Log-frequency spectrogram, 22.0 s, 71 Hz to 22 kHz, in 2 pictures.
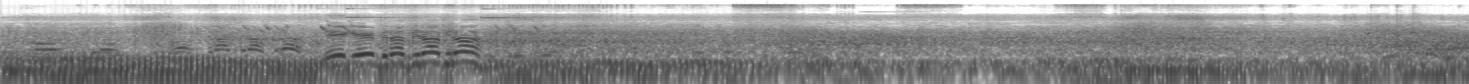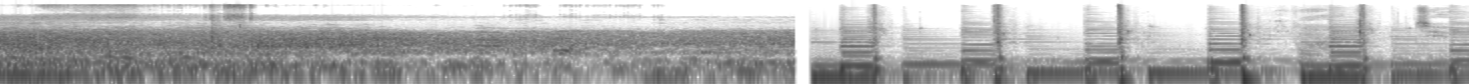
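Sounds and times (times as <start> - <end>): indistinct voices: 0.0 - 6.6, 10.2 - 17.0
roadside traffic noise: 0.0 - 17.1.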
